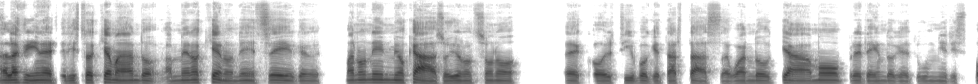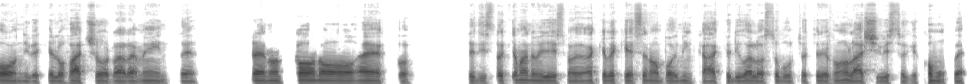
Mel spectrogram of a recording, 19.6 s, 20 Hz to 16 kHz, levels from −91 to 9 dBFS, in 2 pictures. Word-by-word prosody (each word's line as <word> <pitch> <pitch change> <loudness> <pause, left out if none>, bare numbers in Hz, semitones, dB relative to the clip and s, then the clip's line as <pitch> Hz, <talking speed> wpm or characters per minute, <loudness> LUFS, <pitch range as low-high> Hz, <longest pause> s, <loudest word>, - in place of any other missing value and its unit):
alla 110 +1 +9
fine 105 -1 +5
te - - -9
li 100 - +1
sto 105 +1 +4
chiamando, 100 -3 +5
a 85 - -5
meno 100 +4 +3
che 115 +2 +4
non 90 0 -2
è 95 -1 0
se 100 -1 +2
c 90 -1 -3 0.2
ma 105 - +1
non 110 +2 +1
è - - +6
il 115 - +3
mio 105 -1 +2
caso, 90 +1 +7
io 95 +1 +4
non 95 -1 -1
sono, 95 -2 -2 0.4
ecco, 90 0 -1
il 90 0 -3
tipo 95 0 -1
che - - -3
tartassa, 80 - -1
quando 95 0 -1
chiamo 100 0 +3
pretendo 90 -1 -3
che 85 -1 -6
tu 90 +1 -10
mi 85 -1 -9
rispondi, 80 +1 -2
perché - - -8
lo 85 0 -2
faccio 85 - -1
raramente. 85 -3 -5 0.5
Cioè 95 -1 +2
no 95 -1 -3
sono, 95 -3 +2
ecco, 95 -2 -3 0.5
se 90 - -7
ti 95 - -10
sto 95 +2 -6
chiamando 105 -2 -3
mi 90 - -3
de 90 -1 -1
rispondere 85 - -10
anche - - -5
perché - - -4
se 100 - -6
no 90 -3 -5
poi 85 -1 -4
mi 90 - -10
incacchio 95 - -7
e - - -13
dico, 85 +2 -3
allo 95 - -1
a - - -5
sto 95 - -9
punto 80 -2 -10
il - - -9
telefono - - -5
lo - - -3
lasci, - - -3
visto 80 - -8
che - - -13
comunque - - -4
95 Hz, 210 wpm, -24 LUFS, 90-100 Hz, 0.5 s, alla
